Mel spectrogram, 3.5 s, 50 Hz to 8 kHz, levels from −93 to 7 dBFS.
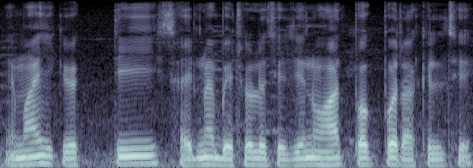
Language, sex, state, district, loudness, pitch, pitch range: Gujarati, male, Gujarat, Gandhinagar, -17 LUFS, 115 Hz, 115-125 Hz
